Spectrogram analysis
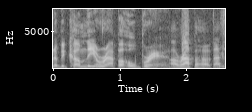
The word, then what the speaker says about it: Arapahoe: Arapahoe, that's how We you pride pronounce it.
